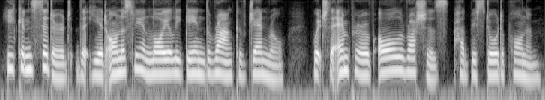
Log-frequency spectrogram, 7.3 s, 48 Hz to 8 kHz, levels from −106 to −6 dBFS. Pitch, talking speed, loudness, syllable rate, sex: 180 Hz, 200 wpm, -17 LUFS, 5.9 syllables/s, female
